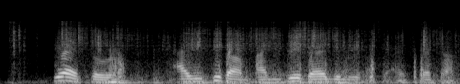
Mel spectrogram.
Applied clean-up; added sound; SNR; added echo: neural mask model RNNoise.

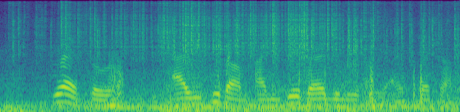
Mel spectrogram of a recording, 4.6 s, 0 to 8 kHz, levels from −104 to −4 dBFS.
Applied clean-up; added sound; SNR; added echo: none; Vehicle; 1 dB; none.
